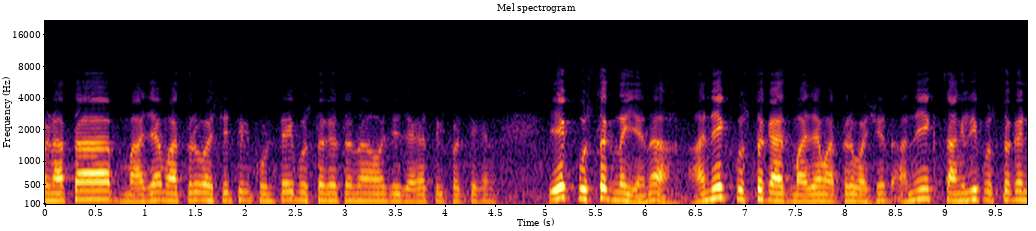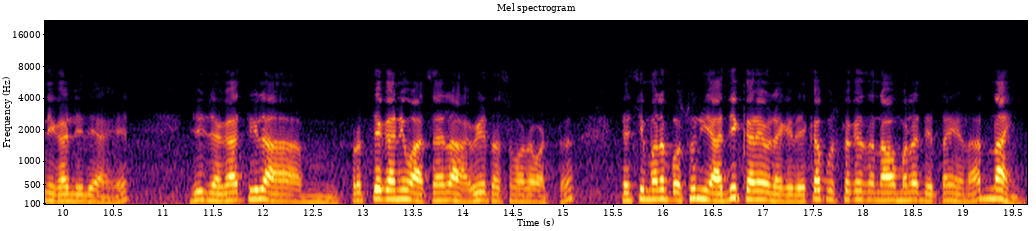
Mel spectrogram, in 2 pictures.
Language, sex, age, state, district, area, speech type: Marathi, male, 60+, Maharashtra, Mumbai Suburban, urban, spontaneous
